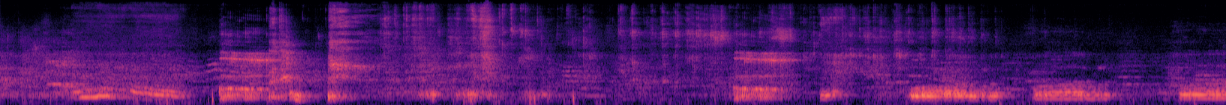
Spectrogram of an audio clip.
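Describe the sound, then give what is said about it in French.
Burps and other digestion noises, each triggered by a key on a playable sound installation, follow one another without pause: croaking, gurgling bursts of shifting pitch, loud and dense throughout. “Et chaque touche déclenche un autre bruit qui est associé à la digestion. Et l'idée, c'est qu'on peut jouer avec ces bruits.”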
